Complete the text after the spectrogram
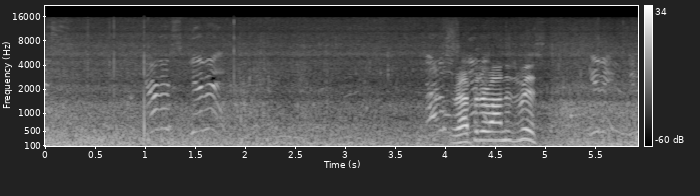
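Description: A young boy calls out excitedly over the surf.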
